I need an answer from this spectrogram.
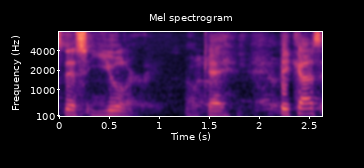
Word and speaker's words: Euler: the definition of an Euler path which is motivated by the kernigsberg problem okay oh by the way do not pronounce this Euler okay because it's Euler that's the correct German pronunciation and so it's this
